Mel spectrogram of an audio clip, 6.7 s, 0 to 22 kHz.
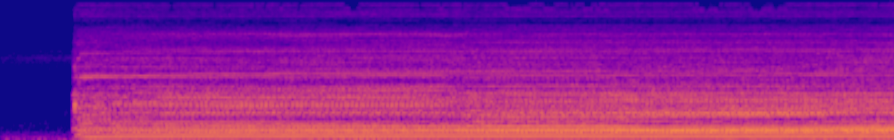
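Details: Buture Beta07 jump starter's built-in air compressor, inflating a 33" tire from 5 to 40 PSI on the same charge after engine-crank tests: snaps on into a steady, fast, strong buzzing chatter. Compressor running normally.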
